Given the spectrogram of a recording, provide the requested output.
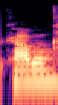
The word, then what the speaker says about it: Kaba: How do you pronounce her name? Miriam Kaba or Kaba? – Kaba.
